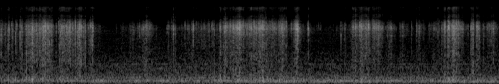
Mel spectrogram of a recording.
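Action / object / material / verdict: scrape / plastic scrub brush with stiff bristles / plastic / none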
